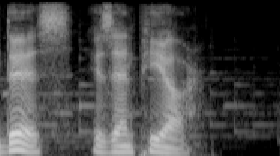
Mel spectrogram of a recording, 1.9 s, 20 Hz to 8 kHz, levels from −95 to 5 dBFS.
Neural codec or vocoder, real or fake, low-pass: none; real; 7.2 kHz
